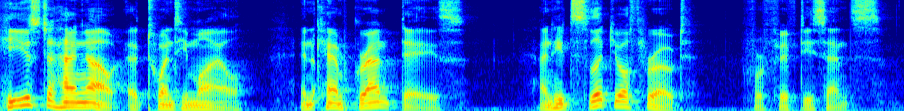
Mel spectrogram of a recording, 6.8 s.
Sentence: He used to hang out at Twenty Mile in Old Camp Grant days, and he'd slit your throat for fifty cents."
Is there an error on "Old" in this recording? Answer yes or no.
yes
